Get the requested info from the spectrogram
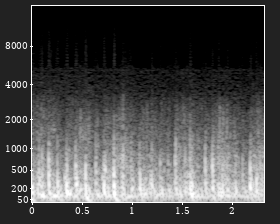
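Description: Horses galloping on a dirt trail: a rapid, overlapping run of hoofbeats over a steady low hum.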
